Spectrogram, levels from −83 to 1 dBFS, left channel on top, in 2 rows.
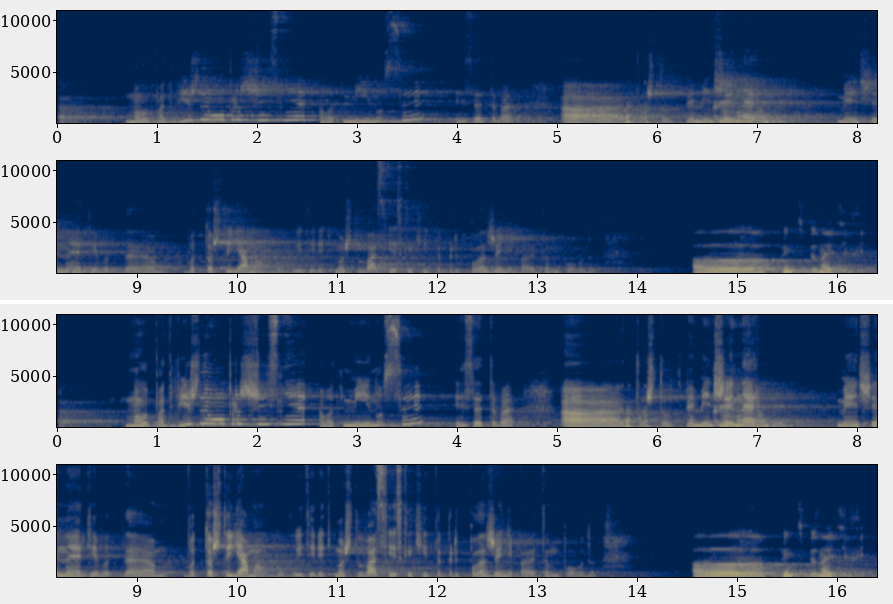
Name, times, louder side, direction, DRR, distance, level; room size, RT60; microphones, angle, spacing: voice 1, 0.7-3.7 4.0-7.3 7.8-13.9, right 5 dB, 85° right, 13 dB, 0.5 m, -36 dB
voice 2, 6.6-7.1 14.6-16.3, right 2 dB, 15° right, 9 dB, 0.4 m, -32 dB
19.0 x 18.5 x 2.7 m, 3.0 s
head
